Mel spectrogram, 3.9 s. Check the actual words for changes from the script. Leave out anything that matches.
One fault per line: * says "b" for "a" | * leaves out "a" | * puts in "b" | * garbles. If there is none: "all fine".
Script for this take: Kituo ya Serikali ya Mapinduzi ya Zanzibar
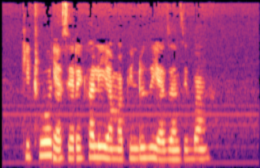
all fine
